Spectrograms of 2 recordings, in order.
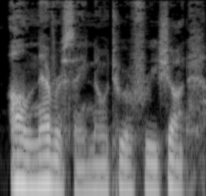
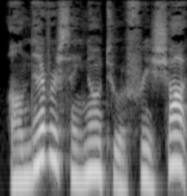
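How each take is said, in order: First: It is read in the reader's normal voice. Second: It is read in a put-on female voice.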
